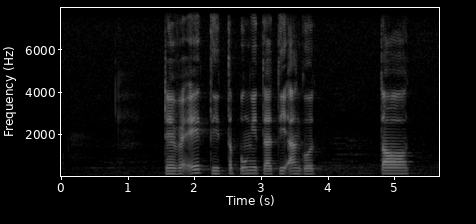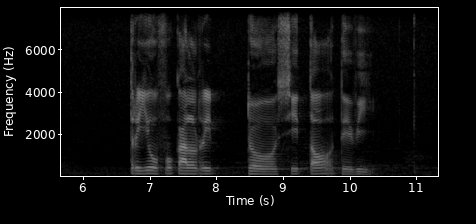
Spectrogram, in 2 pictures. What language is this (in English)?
Javanese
